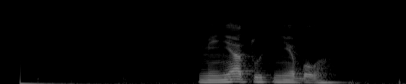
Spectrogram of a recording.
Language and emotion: Russian, neutral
